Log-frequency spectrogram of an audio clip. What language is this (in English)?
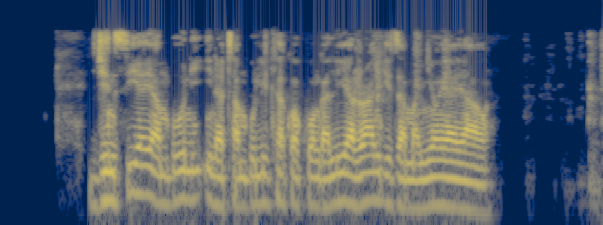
Swahili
